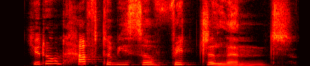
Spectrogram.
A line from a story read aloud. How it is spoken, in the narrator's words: Aziraphale snaps at them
